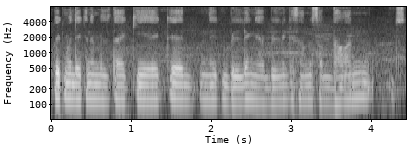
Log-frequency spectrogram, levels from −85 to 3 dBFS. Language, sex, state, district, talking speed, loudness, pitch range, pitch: Hindi, male, Madhya Pradesh, Katni, 175 wpm, -19 LUFS, 120-125 Hz, 125 Hz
